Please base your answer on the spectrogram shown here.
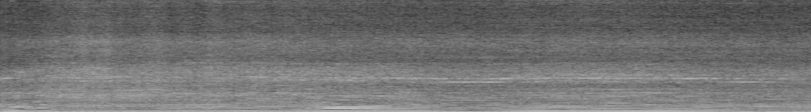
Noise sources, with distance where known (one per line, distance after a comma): unidentified powered saw, near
